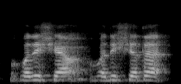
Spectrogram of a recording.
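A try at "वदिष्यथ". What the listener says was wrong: It is not Alpa Prana, not Tha. We have to be careful not pronounce.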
